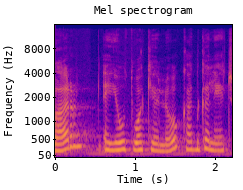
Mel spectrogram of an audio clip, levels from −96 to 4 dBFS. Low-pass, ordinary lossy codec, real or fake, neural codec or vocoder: 14.4 kHz; AAC, 96 kbps; fake; vocoder, 44.1 kHz, 128 mel bands every 512 samples, BigVGAN v2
